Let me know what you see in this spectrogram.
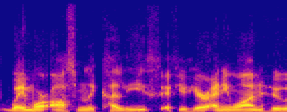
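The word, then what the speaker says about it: caliph: uh England or America so khif is the best way to probably say it but caleff is how boring people like me learned how to say it um now the first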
